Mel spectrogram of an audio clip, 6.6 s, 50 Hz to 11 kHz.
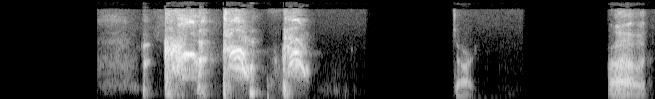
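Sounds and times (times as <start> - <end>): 
harsh raspy coughing: 1.4 - 3.2
speech: 4.6 - 4.8, 6.1 - 6.5.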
